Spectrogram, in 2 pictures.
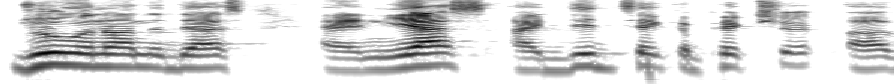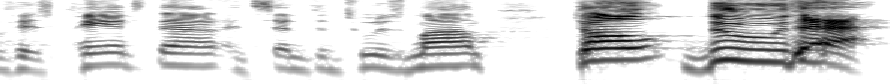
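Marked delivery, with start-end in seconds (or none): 4.9-5.9 slow, louder "Don't do that"; emphatic warning. Real, not acted. Speaker warning school leaders off his own mistake, emphatic warning. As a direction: spell out "Don't do that" word by word, forcefully. Warns audience against sending such pictures.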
